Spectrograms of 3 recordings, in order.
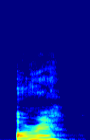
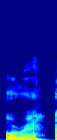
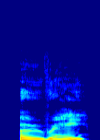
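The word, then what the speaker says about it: Ọrẹ: My full name is Ore Oluwa, and there's a dot under the O and a dot under the E to show that it is Ore and not Ore. And there's an accent on the U and the A to show that it goes Ore Oluwa, it goes up and down.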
